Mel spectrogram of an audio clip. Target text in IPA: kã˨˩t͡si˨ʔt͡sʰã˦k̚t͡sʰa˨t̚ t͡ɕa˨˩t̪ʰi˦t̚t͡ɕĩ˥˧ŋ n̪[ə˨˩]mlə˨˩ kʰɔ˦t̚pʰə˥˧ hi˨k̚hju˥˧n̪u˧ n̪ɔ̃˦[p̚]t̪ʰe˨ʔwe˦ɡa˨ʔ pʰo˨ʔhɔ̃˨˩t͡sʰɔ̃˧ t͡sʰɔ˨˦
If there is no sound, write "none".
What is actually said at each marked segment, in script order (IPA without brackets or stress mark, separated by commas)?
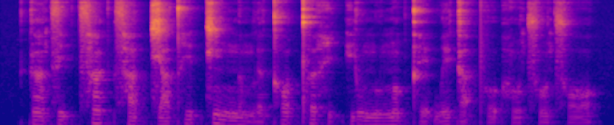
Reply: ə˨˩, k̚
